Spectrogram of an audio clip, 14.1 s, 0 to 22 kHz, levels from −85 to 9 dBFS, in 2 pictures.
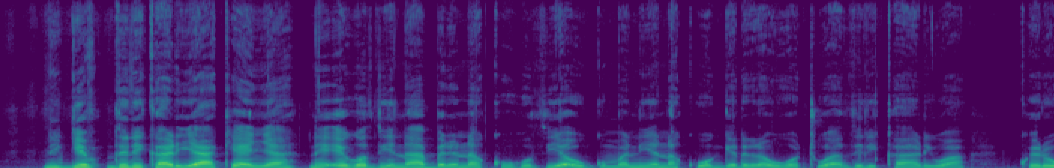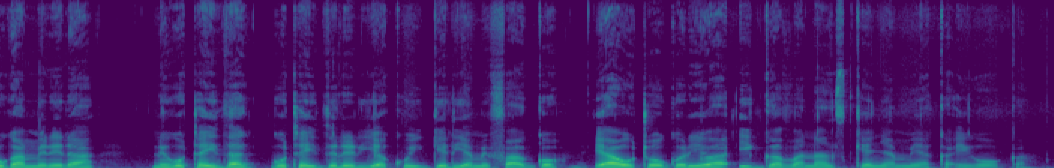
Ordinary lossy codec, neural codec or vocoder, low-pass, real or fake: none; none; none; real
